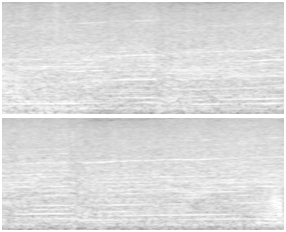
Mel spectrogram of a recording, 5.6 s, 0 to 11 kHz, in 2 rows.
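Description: GT3 race car engine in the Assetto Corsa Competizione racing game at the Nürburgring, a loud continuous drone with rising and falling revs through gear changes, alone without talk.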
